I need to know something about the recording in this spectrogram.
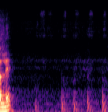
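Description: Faint taps and scratches of a pen writing on an interactive smart-board screen.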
